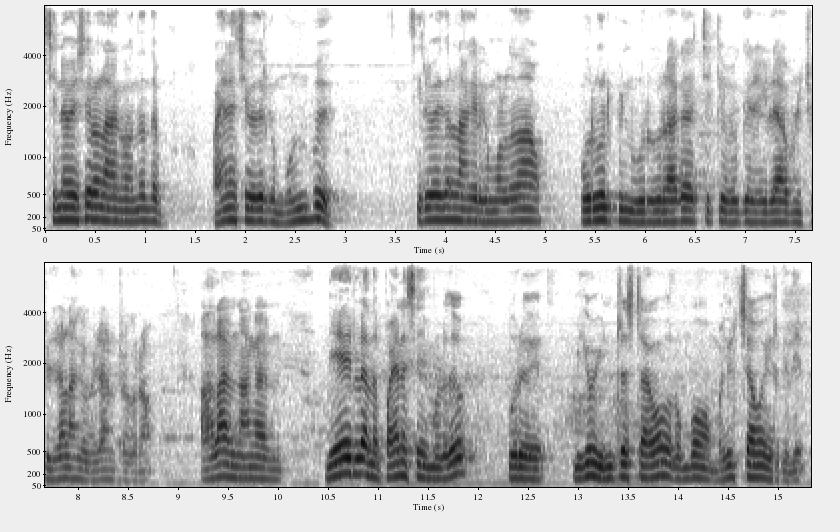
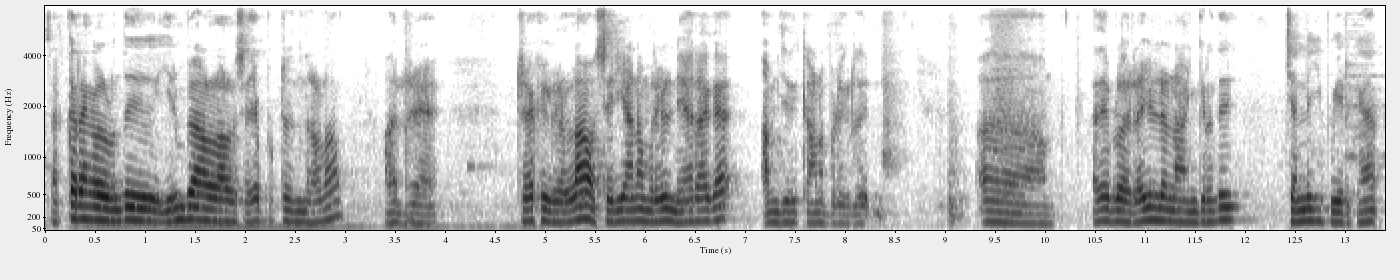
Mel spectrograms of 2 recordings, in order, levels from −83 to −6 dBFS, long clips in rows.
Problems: background sounds at intervals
